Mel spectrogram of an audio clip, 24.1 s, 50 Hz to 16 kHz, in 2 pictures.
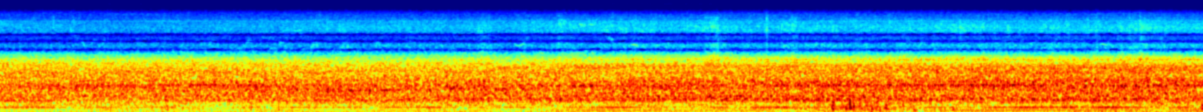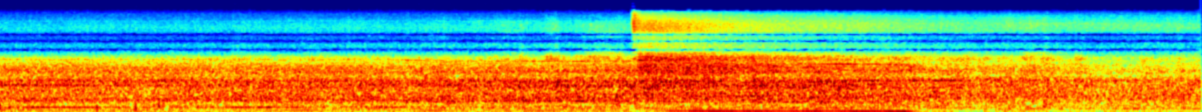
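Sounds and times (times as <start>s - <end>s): diesel locomotive running: 0.0s - 24.0s
loud hiss: 18.4s - 22.8s.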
